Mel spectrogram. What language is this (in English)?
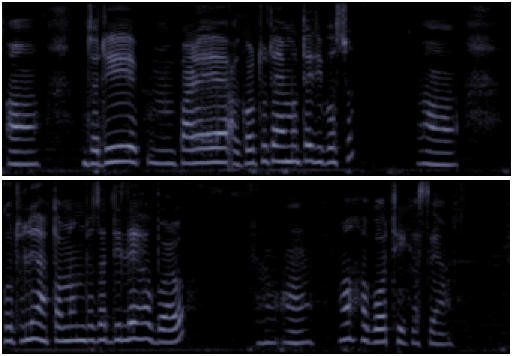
Assamese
